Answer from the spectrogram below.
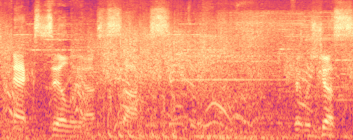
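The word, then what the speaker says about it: Xillia: If we're going by canon pronunciations, X-Zilia sucks. If it was just Zilia, I'd be fine with it. But because you're canonically supposed to pronounce and emphasize the X, I think it sounds really bad.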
